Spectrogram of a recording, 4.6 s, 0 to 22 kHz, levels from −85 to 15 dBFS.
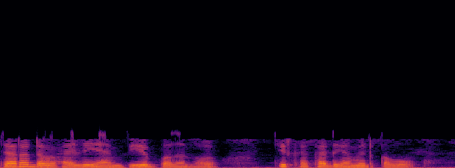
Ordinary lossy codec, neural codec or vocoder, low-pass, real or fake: AAC, 16 kbps; none; 19.8 kHz; real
